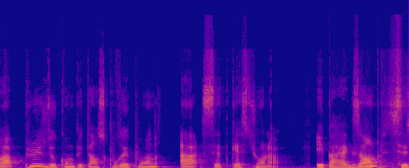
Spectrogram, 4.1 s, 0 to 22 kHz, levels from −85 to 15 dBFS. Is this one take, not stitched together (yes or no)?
no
